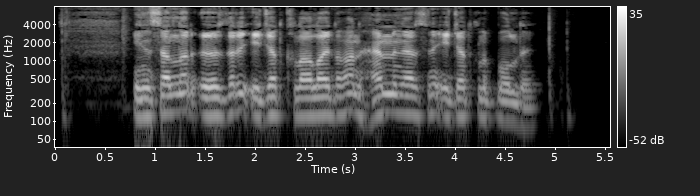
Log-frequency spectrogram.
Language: Uyghur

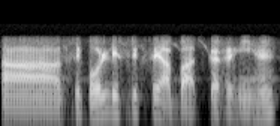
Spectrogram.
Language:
Urdu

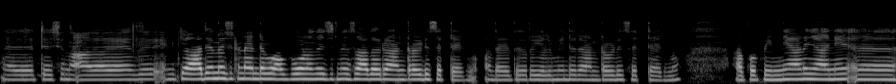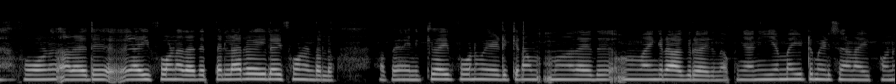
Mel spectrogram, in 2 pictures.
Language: Malayalam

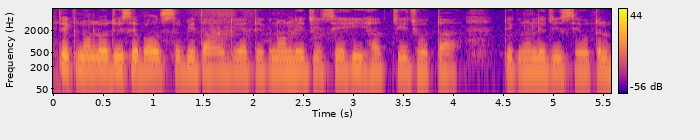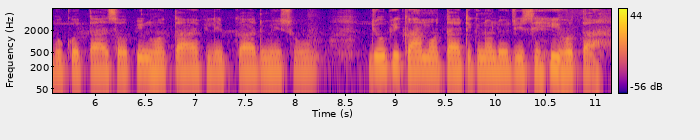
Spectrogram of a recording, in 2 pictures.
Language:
Urdu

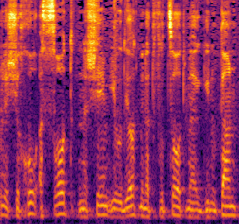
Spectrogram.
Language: Hebrew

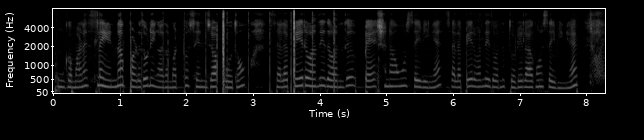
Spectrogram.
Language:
Tamil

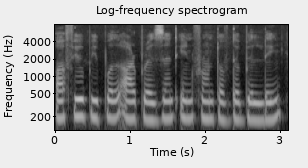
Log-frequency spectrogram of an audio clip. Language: English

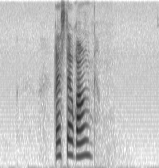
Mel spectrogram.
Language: Norwegian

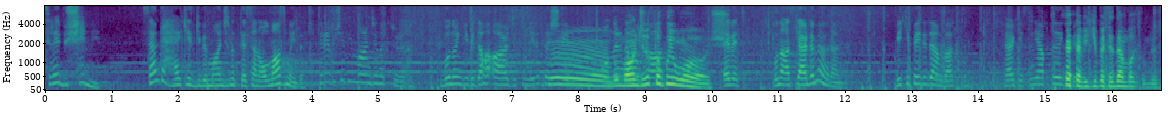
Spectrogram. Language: Turkish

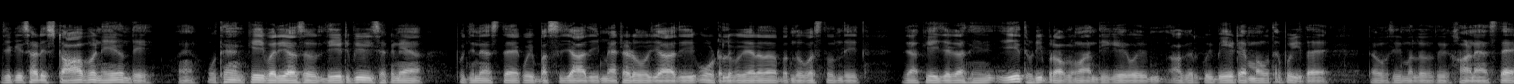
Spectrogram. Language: Dogri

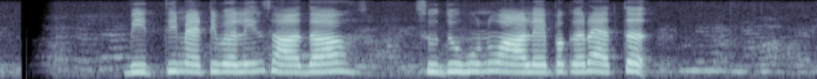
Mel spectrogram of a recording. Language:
Sinhala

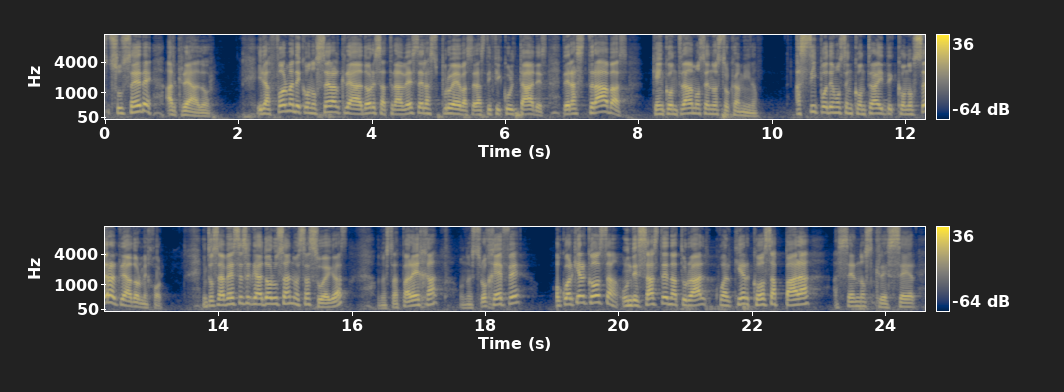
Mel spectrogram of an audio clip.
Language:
Spanish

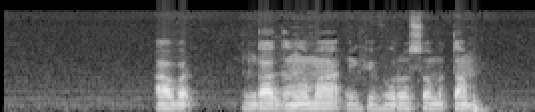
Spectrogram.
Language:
Mada (Cameroon)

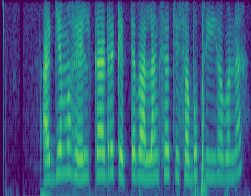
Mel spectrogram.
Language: Odia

